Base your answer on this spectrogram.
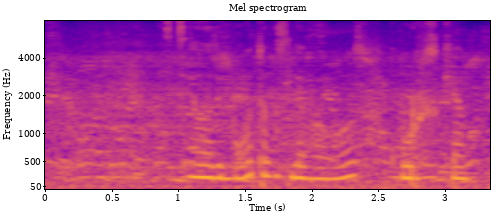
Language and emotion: Russian, neutral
